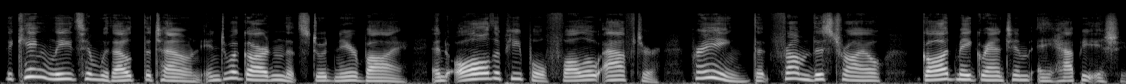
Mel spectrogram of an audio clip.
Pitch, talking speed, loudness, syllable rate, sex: 200 Hz, 170 wpm, -17 LUFS, 3.9 syllables/s, female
